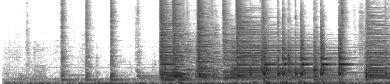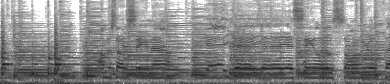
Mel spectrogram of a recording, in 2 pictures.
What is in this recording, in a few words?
Pub Sound Check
